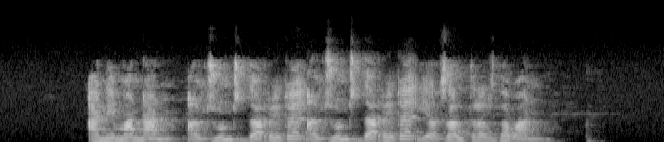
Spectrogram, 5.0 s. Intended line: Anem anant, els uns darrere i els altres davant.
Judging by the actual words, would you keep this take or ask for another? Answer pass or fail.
fail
